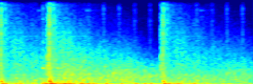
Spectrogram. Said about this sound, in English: Suddenly, a small army of officers gathered on the other side of the cell block door. Without a sound backup plan, Coy opened fire with a rifle he'd stolen from the gallery.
